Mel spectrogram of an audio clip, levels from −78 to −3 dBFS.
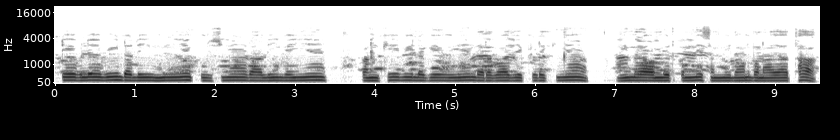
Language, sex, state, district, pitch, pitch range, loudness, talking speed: Hindi, male, Chhattisgarh, Korba, 150 Hz, 145-160 Hz, -21 LUFS, 150 wpm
